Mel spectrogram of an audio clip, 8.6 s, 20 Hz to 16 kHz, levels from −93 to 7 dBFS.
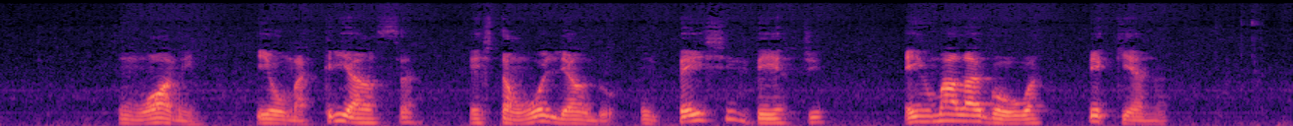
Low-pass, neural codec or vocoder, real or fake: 14.4 kHz; none; real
